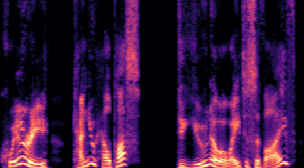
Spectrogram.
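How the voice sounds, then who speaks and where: Casting: formal, stilted alien leader acted by a man, high voice, for an audiobook. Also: huge pitch swings, measured pace, no echo, clean studio sound, full character voice. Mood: pleading. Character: formal alien master with stilted, query-led speech.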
